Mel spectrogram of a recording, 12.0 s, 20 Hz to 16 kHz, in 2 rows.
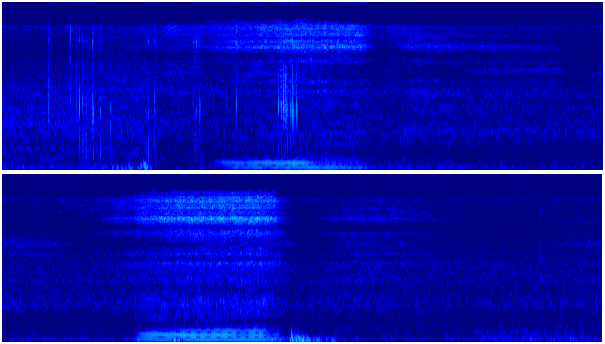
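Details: A sleeping girlfriend snores: two long, low, rumbling snores on inhalation, about 12 breaths a minute, with quiet pauses between. Typical sleep snoring.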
